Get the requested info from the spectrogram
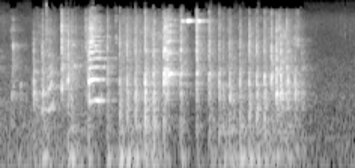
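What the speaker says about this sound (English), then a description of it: "then roll it through your pasta machine, fold side down" Polymer clay cranked through a pasta machine, a quick run of close, rhythmic mechanical clicking and ratcheting that stops abruptly toward the end.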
